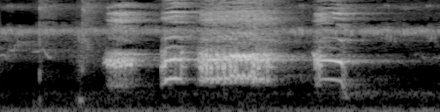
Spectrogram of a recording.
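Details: Junglefowl of yellowish plumage, lured in with a decoy, crowing loudly: a short opening note, a brief second burst, a long drawn-out middle phrase, then a clipped closing note, all over a constant high-pitched insect drone.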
